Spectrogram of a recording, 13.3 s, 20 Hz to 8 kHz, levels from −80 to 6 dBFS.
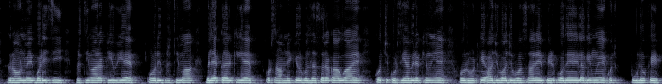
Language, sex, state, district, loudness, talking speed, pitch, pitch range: Hindi, male, Chhattisgarh, Balrampur, -15 LUFS, 200 wpm, 195 Hz, 190-195 Hz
